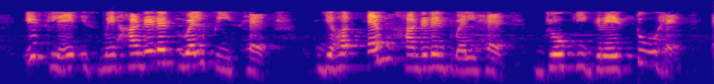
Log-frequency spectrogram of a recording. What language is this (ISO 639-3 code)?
hin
